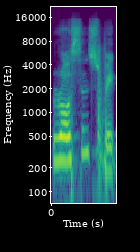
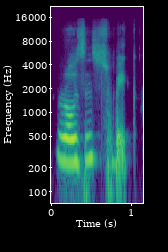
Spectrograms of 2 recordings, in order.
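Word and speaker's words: Rosenzweig: jonas raja um respected professor rosie singh franz rosensweig i'm no i'm not sure if i'm pronouncing it correct franco en said w-e-i-g franz rosen swig uh was a jewish jewish existential thinker from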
